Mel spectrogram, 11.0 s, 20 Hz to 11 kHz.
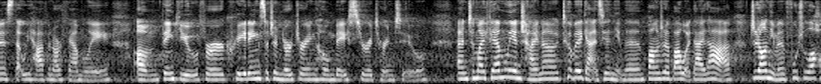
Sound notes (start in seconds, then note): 7.4 non-english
